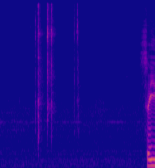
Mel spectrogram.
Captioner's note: camera shutter clicks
